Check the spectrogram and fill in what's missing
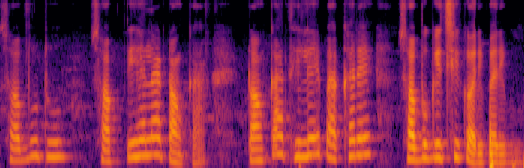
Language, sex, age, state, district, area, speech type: Odia, female, 45-60, Odisha, Kendujhar, urban, spontaneous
